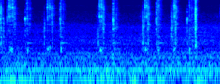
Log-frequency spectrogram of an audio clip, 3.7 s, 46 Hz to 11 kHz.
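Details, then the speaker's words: 2008 Honda Element: turning the key gives rapid uneven clicking with no cranking; starter being tested, battery also considered, cause not confirmed. "if you guys hear that it's making like a clicking sound sometimes the stars will make no noise most of the times a clicking noise or it can kind of crank a little bit but very weak rank in this case we are getting that clicking sound"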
